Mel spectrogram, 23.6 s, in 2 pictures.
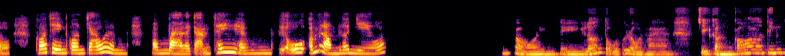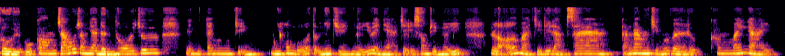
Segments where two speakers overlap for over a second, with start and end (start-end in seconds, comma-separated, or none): none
